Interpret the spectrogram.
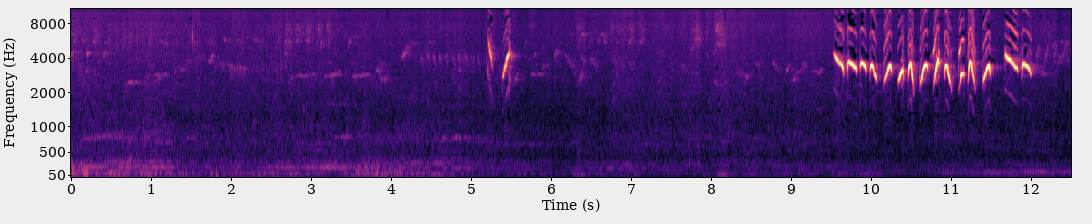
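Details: Javan grey-throated white-eye, ngeplong song style: after a quiet stretch, one short sharp chirp, then a fast burst of a dozen clear, high repeated notes near the end.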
